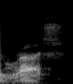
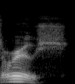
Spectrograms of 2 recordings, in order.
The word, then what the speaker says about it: Rush: I'm just going to throw a wild ball and just say Rush. Cuz I don't even know who's going to end up winning. It's pronounced Roosh. Roosh, basically. Uh I'll take Ciampa.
